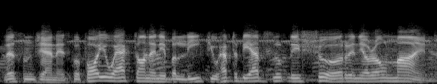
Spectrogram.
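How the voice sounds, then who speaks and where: Male actor for a defiant, earnest doctor, slightly high, firm delivery, noisy vintage radio sound. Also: fast talker, muffled recording, natural voice. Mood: triumphant, resolute. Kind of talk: 1940s radio drama acting. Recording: noisy 1940s radio recording.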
